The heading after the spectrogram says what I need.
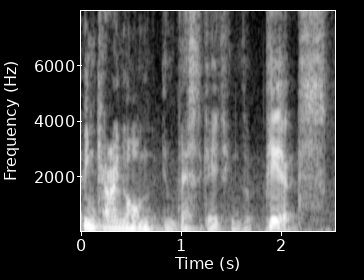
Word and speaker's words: Pirc: and um I've been carrying on investigating the Pierz pronouncing it properly this time um together with dragon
